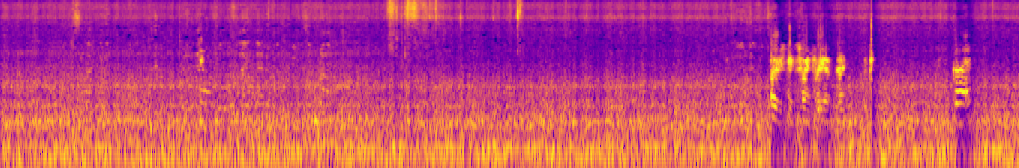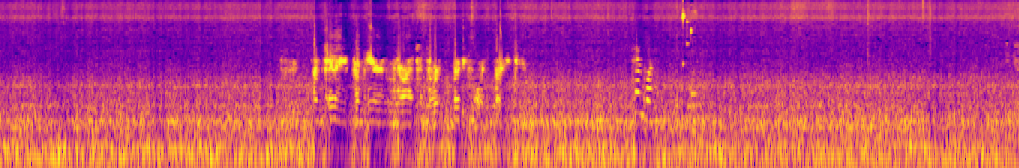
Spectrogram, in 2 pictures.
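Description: Steady road and engine noise inside a moving Ford patrol car's cabin, with short bursts of voices twice, about ten seconds in and again near twenty seconds.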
